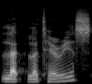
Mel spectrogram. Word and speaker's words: Latarius: into VCT EMEA from, what team do you, Latarius? Is that how you pronounce it? Yes, yeah.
